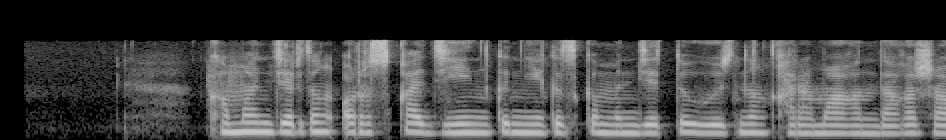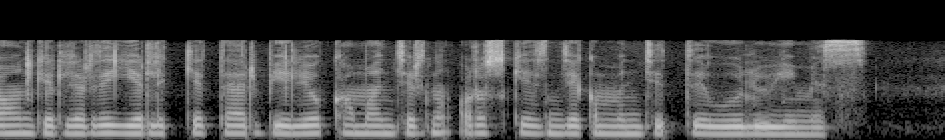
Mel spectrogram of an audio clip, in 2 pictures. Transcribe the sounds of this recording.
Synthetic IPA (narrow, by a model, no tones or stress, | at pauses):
kʰo̞mand̪ʲiɾd̪ɪŋʊɾəsqɑd̪e̞jɪŋɡʲɪne̞ɡʲɪzɡʲɪmɪnd̪e̞t̪ːɪwɵzɪnɪŋqʰɑɾɑmɑʁənd̪ɑʁəʒɑwəŋɡʲe̞ɾle̞ɾd̪e̞je̞ɾlɪkʲːe̞t̪ʰæɾbije̞le̞wkʰo̞mand̪ʲiɾd̪ɪŋʊ̰ɾəskʲʰe̞zɪnd̪e̞ɡʲɪmɪnd̪e̞t̪ːɪwɵlue̞me̞s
